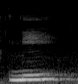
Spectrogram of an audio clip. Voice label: "We", Naasioi

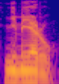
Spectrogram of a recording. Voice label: "zime yaru", Apatani

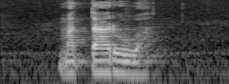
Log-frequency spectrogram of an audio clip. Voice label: twenty, Kapingamarangi

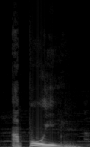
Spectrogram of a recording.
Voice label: "apui", Roon

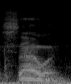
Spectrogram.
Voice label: "right", Kibembe

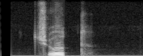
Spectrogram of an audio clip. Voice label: poqomchi; especie de rbol

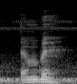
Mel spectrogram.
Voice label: "that", Wahgi; lae unitech

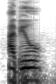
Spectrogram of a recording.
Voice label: "abyu", apatani

